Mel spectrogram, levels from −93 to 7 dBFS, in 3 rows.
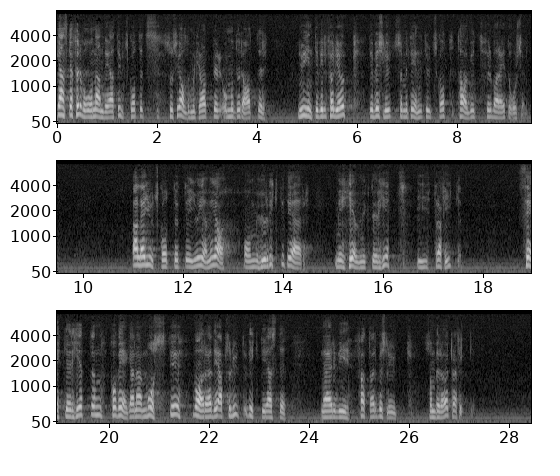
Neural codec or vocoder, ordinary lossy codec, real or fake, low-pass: vocoder, 44.1 kHz, 80 mel bands, Vocos; none; fake; 7.2 kHz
